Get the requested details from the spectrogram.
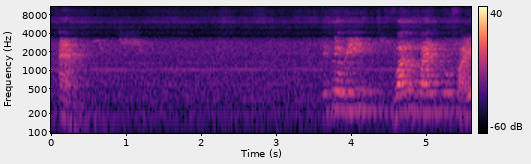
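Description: A man speaks calmly, explaining, close by.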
